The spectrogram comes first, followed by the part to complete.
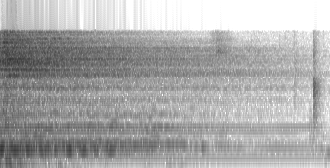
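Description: A live rock band's last chord of guitar, keyboard and cymbals rings out and fades steadily away over about four seconds, marking the end of the song. A low steady hum remains underneath.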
